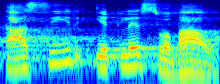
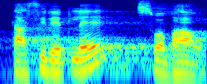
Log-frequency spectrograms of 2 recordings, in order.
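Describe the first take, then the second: First: Said in the usual way. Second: A teacher pauses on એટલે before answering સ્વભાવ; teacher's quiz pause. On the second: Shown as a demonstration. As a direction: pause after એટલે, then drop low on સ્વભાવ.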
